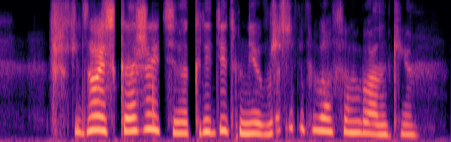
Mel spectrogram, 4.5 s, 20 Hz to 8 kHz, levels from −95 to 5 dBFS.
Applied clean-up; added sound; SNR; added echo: neural diffusion model UNIVERSE++.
